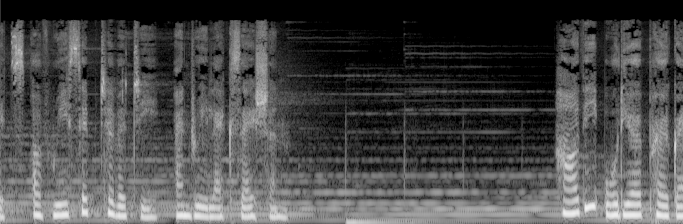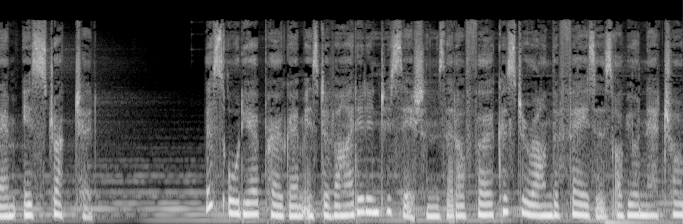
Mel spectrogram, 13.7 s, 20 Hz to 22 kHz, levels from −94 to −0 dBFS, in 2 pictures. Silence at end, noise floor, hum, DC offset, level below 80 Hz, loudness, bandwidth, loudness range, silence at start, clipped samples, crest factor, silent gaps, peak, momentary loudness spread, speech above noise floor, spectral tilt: 0 s; -37 dBFS; none; under 0.1%; -38 dBFS; -15 LUFS; 15.5 kHz; 7 LU; 0 s; under 0.1%; 14 dB; none; 0 dBFS; 21 LU; 23 dB; -5.5 dB/octave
